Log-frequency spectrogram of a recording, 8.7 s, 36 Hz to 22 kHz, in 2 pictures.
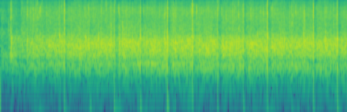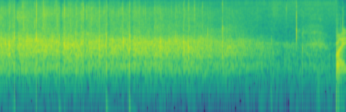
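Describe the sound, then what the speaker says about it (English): Loud, sustained audience applause at a software conference opening keynote, dense clapping with scattered sharp hand claps, tapering off near the end. "give a big round of applause to everybody that actually helped making Umbraco 8 happen"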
